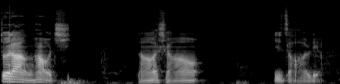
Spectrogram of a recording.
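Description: A man speaks in a bright, sharp tone. His voice has vocal fry. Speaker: podcast co-host. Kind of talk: casual chat.

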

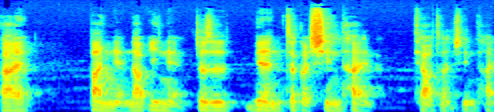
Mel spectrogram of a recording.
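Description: A man has an ordinary speaking voice at a medium pitch. He talks at a fairly slow pace. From Thailand and Taiwan. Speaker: rock climbing coach. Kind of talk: casual chat.

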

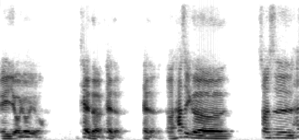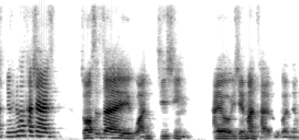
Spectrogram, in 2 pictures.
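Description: At a moderate pace, a man with a fairly high pitch shows very wide pitch swings and big swings in loudness. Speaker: stand-up comedian. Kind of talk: casual chat. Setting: online recording. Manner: halting.

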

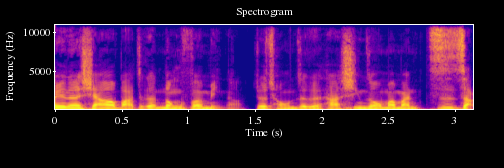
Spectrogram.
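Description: Speaking at a very fast pace with a Taiwanese accent, a man is heard in a very clean recording with a silent background and a dry, close sound with no echo. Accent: Taiwanese Mandarin. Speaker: podcast host, legal website editor. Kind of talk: solo explanatory commentary. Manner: conversational with frequent filler particles.

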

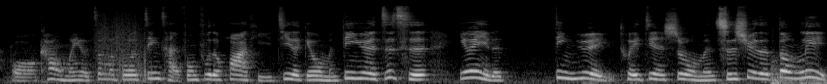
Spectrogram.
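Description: A woman with an ordinary speaking voice talks at a moderate pace, her pitch fairly high and her intonation lively. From Malaysia. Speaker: podcast host, teacher. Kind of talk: casual chat.

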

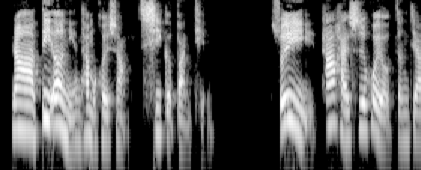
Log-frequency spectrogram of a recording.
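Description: Fairly slow speech from a woman with a Taiwanese accent and lively intonation. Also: very clean recording, silent background. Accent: Taiwanese Mandarin. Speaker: children's storyteller and mother. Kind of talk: interview conversation.

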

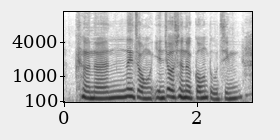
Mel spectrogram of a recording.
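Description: Noticeable background noise sits behind a woman's voice. She has a medium pitch and fairly even intonation. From Taiwan, Kaohsiung. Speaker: writer. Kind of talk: interview; reading aloud. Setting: studio.

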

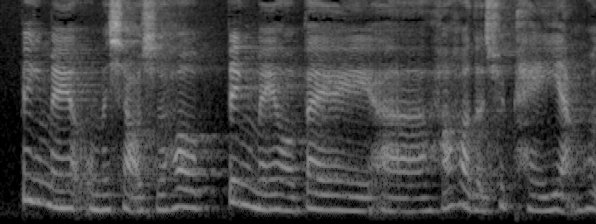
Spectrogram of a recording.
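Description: In a Taiwanese accent, a woman talks at a fairly slow pace with a calm tone and fairly even intonation amid audible room echo. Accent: Taiwanese Mandarin. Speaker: sound healer, podcast host. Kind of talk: solo podcast talk. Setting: sitting in sunlight, filmed for video. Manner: calm, with frequent fillers.

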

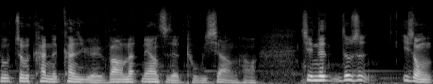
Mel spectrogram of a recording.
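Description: A man's medium-pitched, dark, mellow voice at a very fast pace. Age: 50s. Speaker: news photographer. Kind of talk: interview.

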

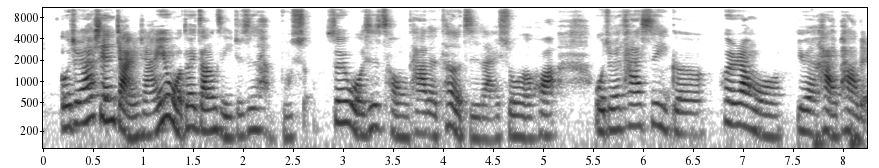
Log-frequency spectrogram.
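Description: Over noticeable background noise, a woman talks with lively intonation at a medium pitch and a fairly quick pace. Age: 20s. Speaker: podcast team member, social media. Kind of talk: casual chat.

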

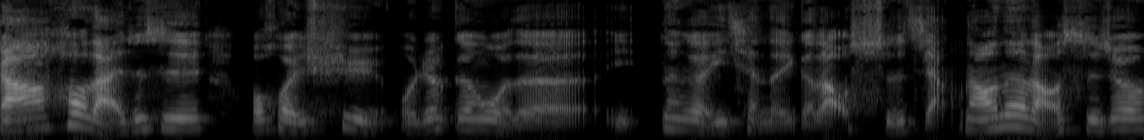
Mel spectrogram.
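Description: A woman talks at a moderate pace with a medium pitch. She has a normal speaking voice. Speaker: podcast co-host, teacher. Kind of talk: casual chat.

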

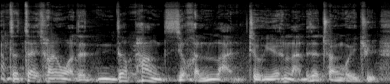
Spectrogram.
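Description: Noticeable background noise behind a man's fairly quick pace. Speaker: podcast host. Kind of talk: casual chat.

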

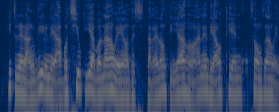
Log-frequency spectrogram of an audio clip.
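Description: Fairly even intonation marks this very fast speech in a Taiwanese accent. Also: man, fairly high pitch for a man. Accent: Taiwanese Hokkien-accented Mandarin. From Taiwan, Tainan. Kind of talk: storytelling interview.

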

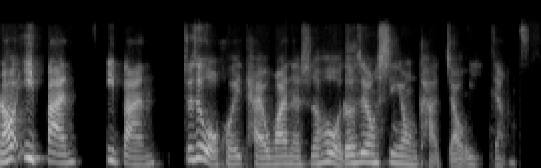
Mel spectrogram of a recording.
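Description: Over a quiet background, a woman at a medium pitch speaks at a moderate pace, with lively intonation and big swings in loudness. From Taiwan. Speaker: podcast co-host, salesperson. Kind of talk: casual chat. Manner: animated, frequent laughter.

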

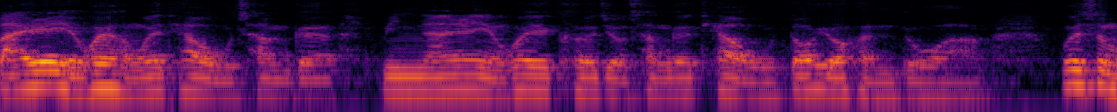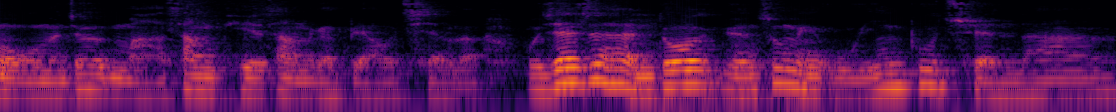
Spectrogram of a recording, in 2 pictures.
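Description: A man speaks in a plain, everyday voice at a medium pitch and moderate pace. His pitch variation is ordinary, with big swings in loudness. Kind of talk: casual chat.

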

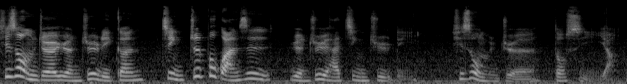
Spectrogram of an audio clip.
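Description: A woman talks at a fairly quick pace and medium pitch with lively intonation. Her loudness swings widely. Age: late 20s. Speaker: podcast co-host. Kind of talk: casual chat. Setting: home recording.

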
